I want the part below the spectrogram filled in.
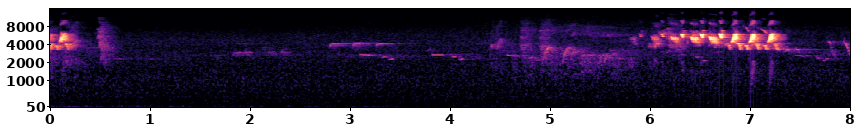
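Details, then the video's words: MacGillivray's warbler giving one ringing phrase of quick repeated high notes near the end, preceded by scattered faint chips and short whistles in a quiet natural setting. "MacGillivray's Warbler Song ! MacGillivray's Warbler Sounds ! MacGillivray's Warbler Call"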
